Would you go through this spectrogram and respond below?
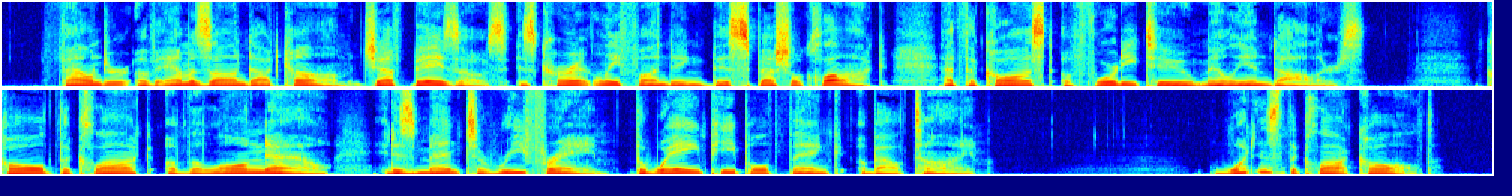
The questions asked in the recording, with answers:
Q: What is the clock called?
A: The clock is called the Clock of the Long Now.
